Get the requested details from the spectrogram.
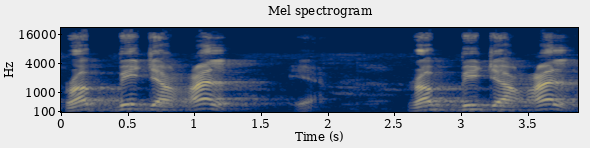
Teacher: Rabbi ja'al, jimnya mati qalqalah sughra. Rabbi ya memantul dengan kuat.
